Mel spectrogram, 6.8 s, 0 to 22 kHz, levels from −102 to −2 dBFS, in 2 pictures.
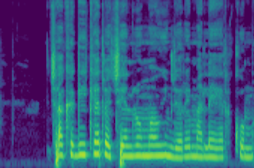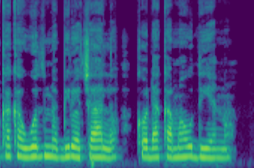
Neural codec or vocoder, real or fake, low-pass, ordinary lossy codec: vocoder, 44.1 kHz, 128 mel bands every 256 samples, BigVGAN v2; fake; none; none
